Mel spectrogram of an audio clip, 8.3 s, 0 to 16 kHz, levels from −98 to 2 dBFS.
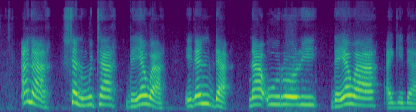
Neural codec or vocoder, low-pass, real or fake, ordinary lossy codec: none; 14.4 kHz; real; Opus, 16 kbps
